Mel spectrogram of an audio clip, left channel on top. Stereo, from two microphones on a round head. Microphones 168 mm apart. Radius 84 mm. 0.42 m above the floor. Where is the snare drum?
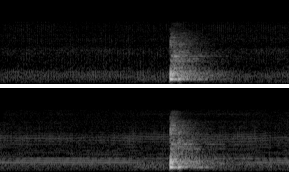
40° right (ahead or behind), 6.5 m.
